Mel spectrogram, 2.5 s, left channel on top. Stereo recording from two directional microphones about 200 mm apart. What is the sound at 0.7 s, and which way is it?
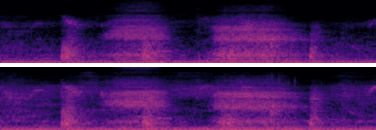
Snort, 25° left (ahead or behind).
